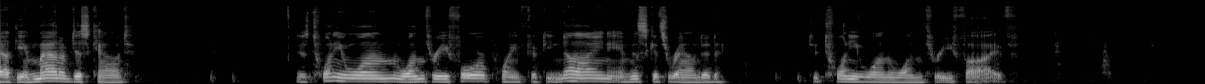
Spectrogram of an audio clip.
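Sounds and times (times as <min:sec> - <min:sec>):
marker pen writing on paper: 0:01.7 - 0:02.6, 0:10.5 - 0:11.3.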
